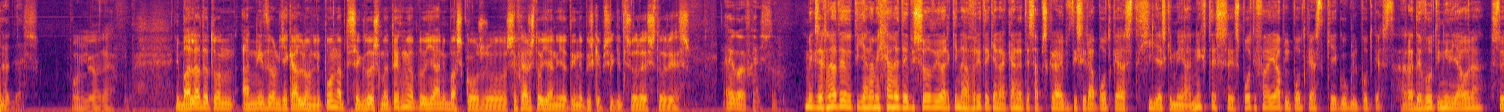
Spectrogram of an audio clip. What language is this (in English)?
Greek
